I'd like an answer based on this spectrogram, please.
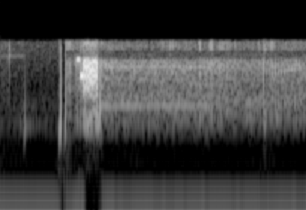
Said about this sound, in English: Just hit my station tones one more time for anybody else to the scene, please.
